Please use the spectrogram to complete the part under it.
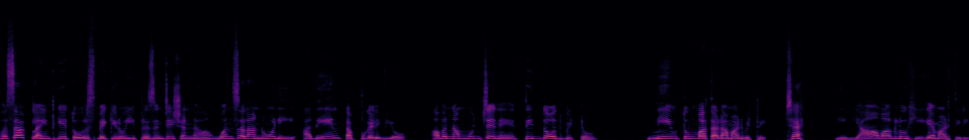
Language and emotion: Kannada, disgusted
